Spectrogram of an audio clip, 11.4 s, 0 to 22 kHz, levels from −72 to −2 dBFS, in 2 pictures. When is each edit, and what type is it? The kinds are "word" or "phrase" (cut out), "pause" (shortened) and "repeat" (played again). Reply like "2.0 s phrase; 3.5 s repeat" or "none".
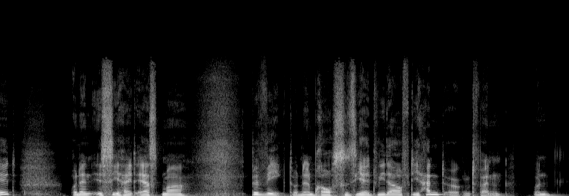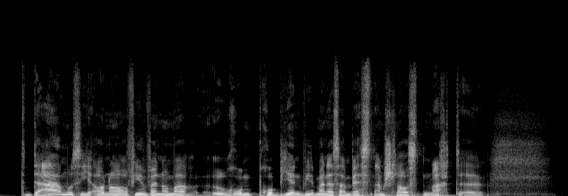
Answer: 5.1 s pause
